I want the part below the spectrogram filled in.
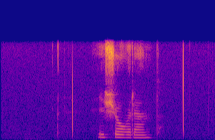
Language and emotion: Russian, neutral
